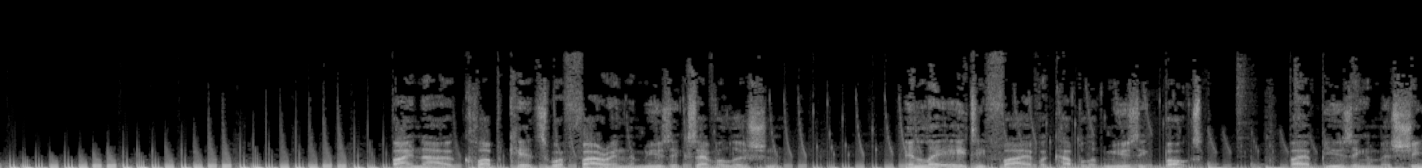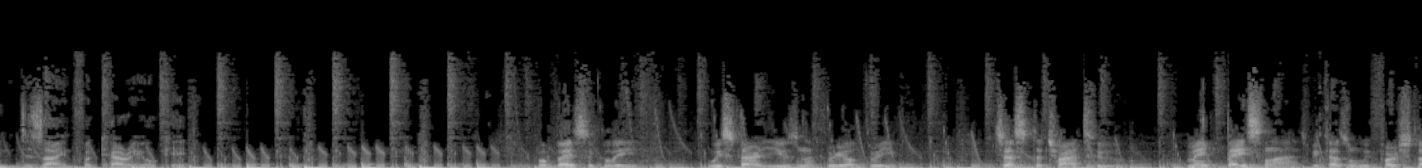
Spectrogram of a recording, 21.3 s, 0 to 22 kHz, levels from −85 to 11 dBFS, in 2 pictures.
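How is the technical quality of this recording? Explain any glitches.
There is one glitch, a stream segment skipped, at 8.98 to 9.00 s. The sound jumps abruptly ahead with a brief blip, most likely because one chunk of a segmented stream failed to load and playback carried on with the next. A dropout would leave a silent gap and resume where it stopped. This is a forward jump with no silence, so content in between is lost.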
